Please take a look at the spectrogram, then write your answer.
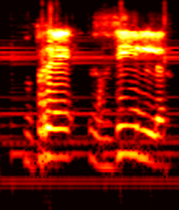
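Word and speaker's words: Brésil: Coming to Brazil in French is called Brazil. W is pronounced Brazil.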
